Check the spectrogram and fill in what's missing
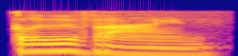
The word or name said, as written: gluhwein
